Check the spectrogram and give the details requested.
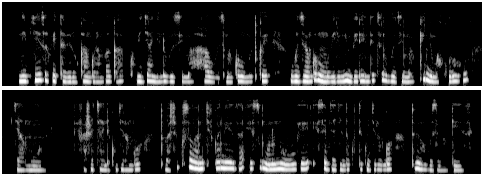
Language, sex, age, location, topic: Kinyarwanda, female, 18-24, Kigali, health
